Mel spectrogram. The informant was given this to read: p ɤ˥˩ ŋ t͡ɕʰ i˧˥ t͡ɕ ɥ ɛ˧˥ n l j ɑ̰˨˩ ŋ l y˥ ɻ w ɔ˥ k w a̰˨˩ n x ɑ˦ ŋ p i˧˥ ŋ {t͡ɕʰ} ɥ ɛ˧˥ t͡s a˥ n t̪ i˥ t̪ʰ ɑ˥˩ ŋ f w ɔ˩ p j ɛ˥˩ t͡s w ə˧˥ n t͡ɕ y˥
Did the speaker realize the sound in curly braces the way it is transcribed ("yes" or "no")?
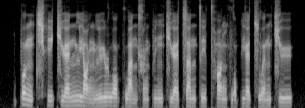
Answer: no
